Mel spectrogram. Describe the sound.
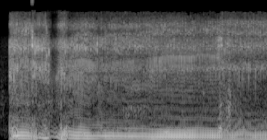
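A long, loud, buzzy fart noise with a low raspy pitch that sputters briefly near the start, then holds steady for a couple of seconds with no talking.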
